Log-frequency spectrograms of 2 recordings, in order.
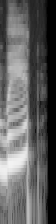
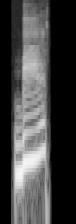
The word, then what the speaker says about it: biết: Tôi không biết. – Repeat after the speaker. – Tôi không biết. Biết. Biết. – The Vietnamese word no is pronounced with a high rising tone.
